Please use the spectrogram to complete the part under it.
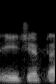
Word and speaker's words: Ægypt: Do you pronounce it Egypt, or do you pronounce it? – I pronounce it Egypt.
